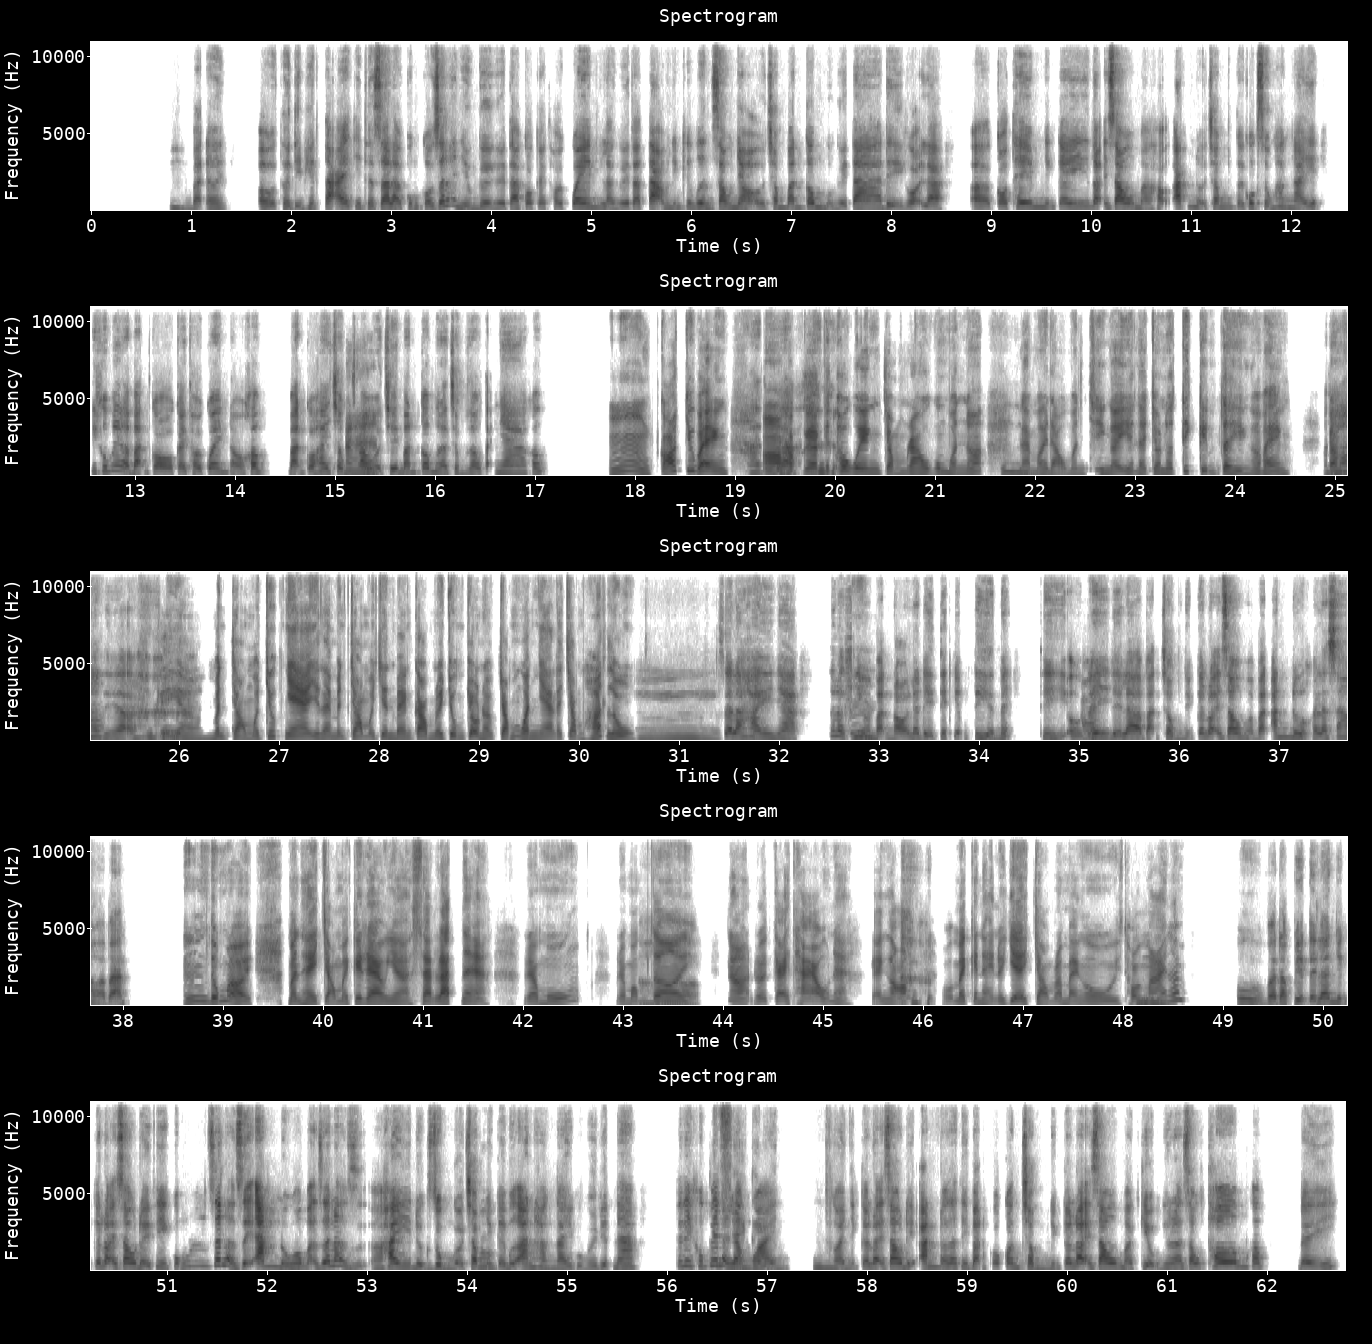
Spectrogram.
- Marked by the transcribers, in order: tapping; laugh; "suy" said as "chuy"; laugh; laugh; other background noise
- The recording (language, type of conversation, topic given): Vietnamese, podcast, Bạn có bí quyết nào để trồng rau trên ban công không?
